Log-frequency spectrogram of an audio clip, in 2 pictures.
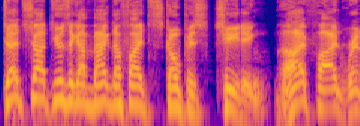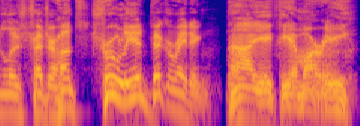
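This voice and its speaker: Gravelly, formal shark warrior, King Shark. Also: medium pitch, wildly swooping pitch, moderate pace, hardly any pauses, sharp tone, dry recording, clean studio sound, heavily acted. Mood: matter-of-fact. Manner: formal, stilted, grandiose diction. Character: huge earnest humanoid shark warrior, formal and bloodthirsty. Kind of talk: video game character voice acting.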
